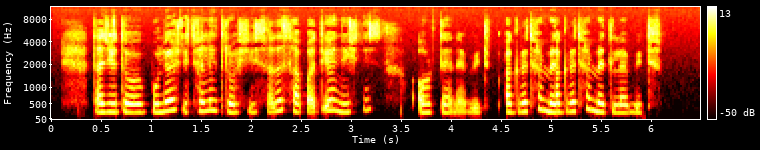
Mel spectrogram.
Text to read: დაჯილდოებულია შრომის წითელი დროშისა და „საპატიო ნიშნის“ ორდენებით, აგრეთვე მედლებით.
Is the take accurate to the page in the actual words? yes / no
no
